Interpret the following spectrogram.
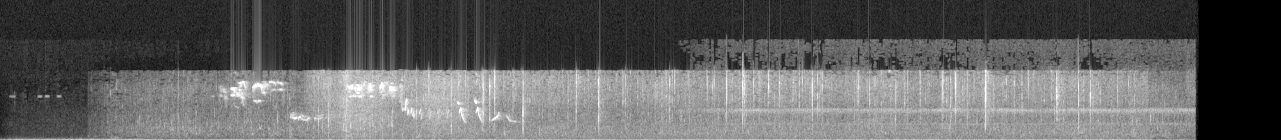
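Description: Outdoor ambience under a logo intro: a steady low rumbling noise with a few short, high bird chirps a couple of seconds in, and a faint steady high tone through the second half, cutting off at the end.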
